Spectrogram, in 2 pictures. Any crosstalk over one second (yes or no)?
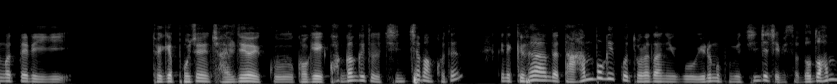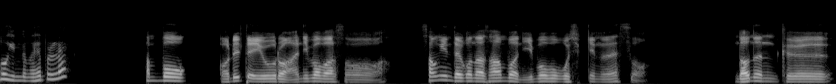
no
